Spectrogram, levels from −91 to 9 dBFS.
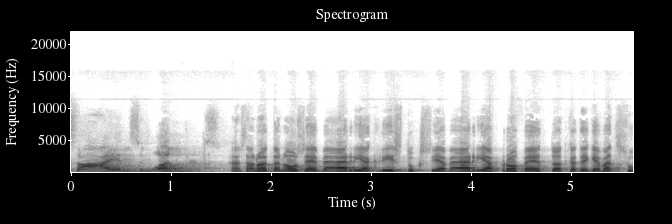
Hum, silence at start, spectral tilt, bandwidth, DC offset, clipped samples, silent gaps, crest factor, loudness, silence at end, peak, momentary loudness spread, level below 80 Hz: none; 0.05 s; -7.5 dB/octave; 8.8 kHz; under 0.1%; under 0.1%; none; 14 dB; -15 LUFS; 0 s; -2 dBFS; 9 LU; -46 dBFS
